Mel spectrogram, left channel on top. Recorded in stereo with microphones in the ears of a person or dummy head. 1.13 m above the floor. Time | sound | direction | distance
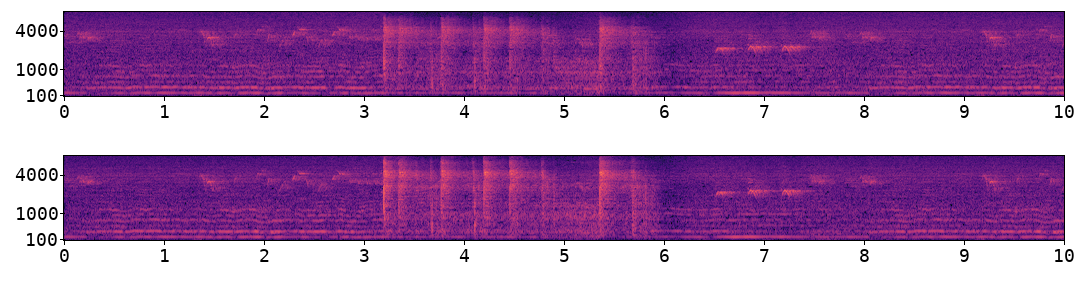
0.0 | an insect | 10° right (ahead or behind) | 4.5 m
3.2 | a gunshot | 70° right (ahead or behind) | 1.4 m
